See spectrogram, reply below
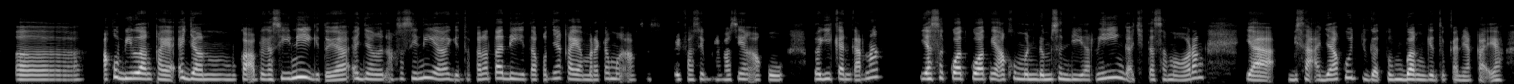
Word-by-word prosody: eee, 220 -1 0 0.2
aku 235 +9 +2
bilang 270 -1 +7
kayak, 220 -4 +2
"Eh, 305 - +3
jangan 230 -2 +1
buka - - +2
aplikasi 240 +3 -2
ini 330 0 +8
gitu 190 -5 -3
ya," 220 +3 +3
"eh, 270 - -2
jangan 230 -2 -1
akses 250 +2 -10
ini 290 +2 +1
ya" 235 - +2
gitu 225 +1 -9
karena 235 +2 0
tadi 265 -3 +2
takutnya 230 +5 -4
kayak 235 -3 +3
mereka 215 +4 -3
mengakses 230 -2 -8
privasi-privasi 225 +1 -5
yang - - -7
aku 215 -1 -2 0.3
bagikan 245 -1 0
karena, 270 +10 +1 0.5
ya 260 - +7
sekuat-kuatnya 260 -3 +3
aku 275 - -12
mendem 230 -1 +1
sendiri 235 +5 -1
gak 240 -2 -6
cerita 225 - -6
sama 220 -2 -5
orang, 295 +6 +1 0.4
ya 200 -6 +5
bisa 215 -1 -6
aja 230 +3 +2
aku 310 -1 -3
juga 225 -6 -3
tumbang 225 -1 +3
gitu 215 0 -4
kan 205 - -3
ya, 195 - -2
Kak, - - -4
ya 205 - +1
230 Hz, 190 wpm, -22 LUFS, 220-255 Hz, 0.5 s, ini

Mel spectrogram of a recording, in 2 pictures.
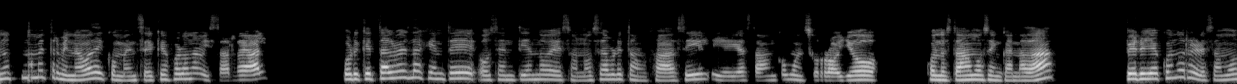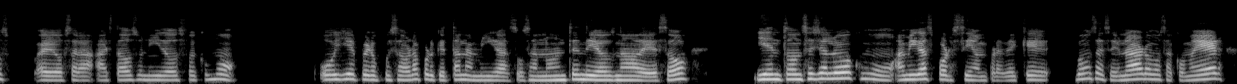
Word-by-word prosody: no 265 +1 -2
no 310 0 -5
me 325 +1 -3
terminaba 230 -5 +1
de 275 -4 +1
convencer, 195 -1 -5
que 225 -1 -3
fuera 245 +2 0
una 260 +1 -2
amistad 195 -6 -6
real, 225 +7 +4 0.7
porque 245 +1 +2
tal 275 +4 +4
vez 310 0 -1
la 315 0 -1
gente, 270 0 0
o 210 0 -4
sea, 215 +1 -7
entiendo 220 +2 -4
eso, 205 -2 -5
no 185 +1 -8
se 230 - -5
abre 230 0 -1
tan 195 -5 -7
fácil, 195 +6 0
y 205 -4 -5
ellas 190 +1 -4
estaban 190 0 -6
como 225 +1 -5
en 195 - -7
su 190 - -7
rollo 195 +2 +3 0.4
cuando 210 -1 +3
estábamos 210 +3 +3
en 200 -3 -1
Canadá, 185 - +4 0.7
pero 255 -1 +7
ya 255 0 +5
cuando 300 +3 -3
regresamos, 220 - -3 0.3
eh, 195 0 0
o 190 - -3
sea, 190 -1 -5
a 190 - -5
Estados 200 +2 -4
Unidos, 205 -1 -3
fue 205 -1 -8
como, 230 0 -3 0.8
oye, 230 +2 +1
pero, 210 -1 0
pues, 205 +1 -8
ahora, 205 +4 0
¿por 225 -1 -2
qué 200 - -3
tan 220 +2 -1
amigas?, 195 -3 -2
o - - -6
sea, 195 0 -3
no 195 +1 +1
entendíamos 205 -1 +3
nada 200 -1 +3
de 180 -1 +2
eso. 215 +8 +1 0.6
Y, 230 +1 +5
entonces, 235 +1 +3
ya 265 - +4
luego 275 +2 +5
como 240 -8 -3
amigas 225 +3 +3
por 220 -5 -2
siempre, 185 -3 -6
de 190 +1 -7
que 205 -1 -4 0.2
vamos 255 +3 -3
a - - +1
desayunar, 215 +3 +2
vamos 230 -3 -2
a 195 - -7
comer, 225 +6 +3
215 Hz, 190 wpm, -20 LUFS, 195-240 Hz, 0.8 s, pero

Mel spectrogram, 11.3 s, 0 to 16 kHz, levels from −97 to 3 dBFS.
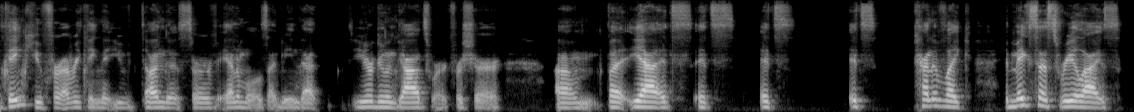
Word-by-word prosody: thank 225 +5 +1
you 170 - -2
for 160 0 -4
everything 155 - -4
that - - -7
you've 160 +1 -12
done 165 0 +1
to 155 -1 -5
serve 155 0 -7
animals. 85 - -4
I - - -7
mean, 85 0 -7
that 80 -1 -4 0.3
you're 180 +1 -1
doing 175 -2 -1
God's 165 -1 +5
work - - -12
for - - -7
sure, - - -7 0.6
um, 155 -1 -2
but 175 -2 +3
yeah, 175 -2 +9
it's 165 +1 -6
it's 170 -1 -7 0.2
it's 180 0 -5 0.5
it's 195 0 -5 0.4
kind 210 0 +2
of 205 -2 -4
like, 175 -2 +1 0.3
it 195 - -3
makes 230 +3 +4
us 210 -3 +2
realize, 170 -5 +4
170 Hz, 175 wpm, -25 LUFS, 160-185 Hz, 0.6 s, yeah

